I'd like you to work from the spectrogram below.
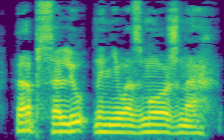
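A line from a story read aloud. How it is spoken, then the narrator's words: Sighing confirmation. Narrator (Russian): вздохнув, подтвердил Филипп Филиппович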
